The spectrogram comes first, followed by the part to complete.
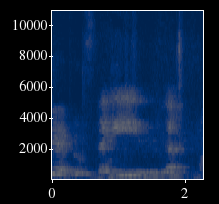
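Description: A young girl's voice through a handheld microphone, speaking in slow, drawn-out syllables with one long held vowel in the middle.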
